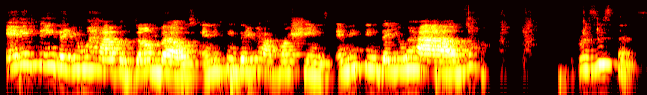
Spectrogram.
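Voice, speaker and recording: A woman's voice: high-pitched, lively intonation, moderate pace, a bit bright, echoey room. A woman with a Brazilian accent, a fitness coach teaching a live-streamed lesson, greeting viewers and answering her own questions with energy. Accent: Brazilian Portuguese.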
